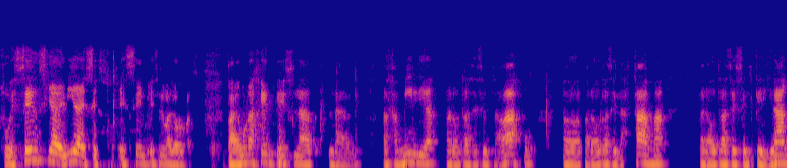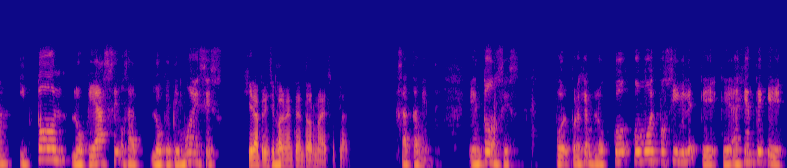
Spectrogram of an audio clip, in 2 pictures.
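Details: Adult man who stutters, speaking Spanish in a podcast conversation; stuttering.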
